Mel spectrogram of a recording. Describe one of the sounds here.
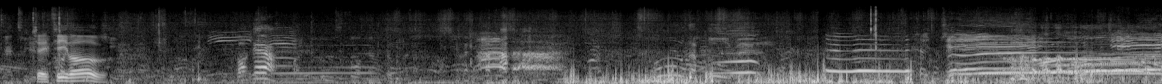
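Young men talk and shout excitedly nearby, outdoors.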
